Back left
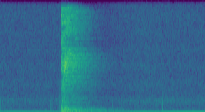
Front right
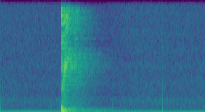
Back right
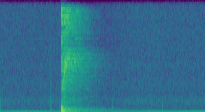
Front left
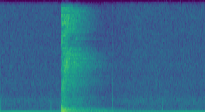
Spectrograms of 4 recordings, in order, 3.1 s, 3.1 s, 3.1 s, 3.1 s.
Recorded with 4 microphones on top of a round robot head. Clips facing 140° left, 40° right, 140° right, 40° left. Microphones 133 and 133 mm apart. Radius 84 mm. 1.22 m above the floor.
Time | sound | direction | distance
0.9 | a clunk | 75° right | 2.5 m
